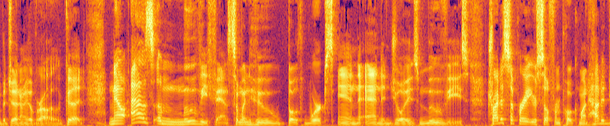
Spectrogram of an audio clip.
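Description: A man co-hosting a podcast, leading the casual chat and asking his co-host questions. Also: lowish voice. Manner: leads the talk, asks questions, animated.

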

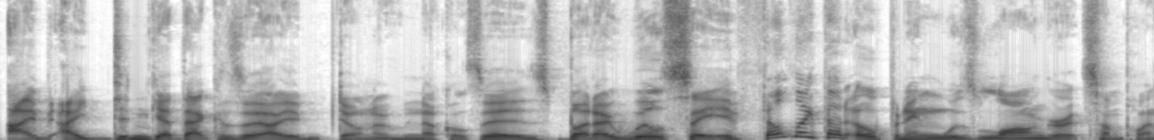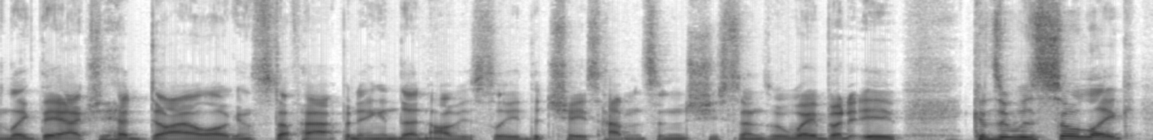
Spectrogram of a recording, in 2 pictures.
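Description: A man co-hosting a podcast who reviews a movie in a chatty, animated way and often corrects himself. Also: on the low side, quick pace. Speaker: podcast co-host. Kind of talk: casual movie review chat.

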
